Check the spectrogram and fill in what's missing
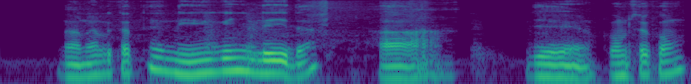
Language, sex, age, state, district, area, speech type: Santali, male, 60+, West Bengal, Jhargram, rural, spontaneous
